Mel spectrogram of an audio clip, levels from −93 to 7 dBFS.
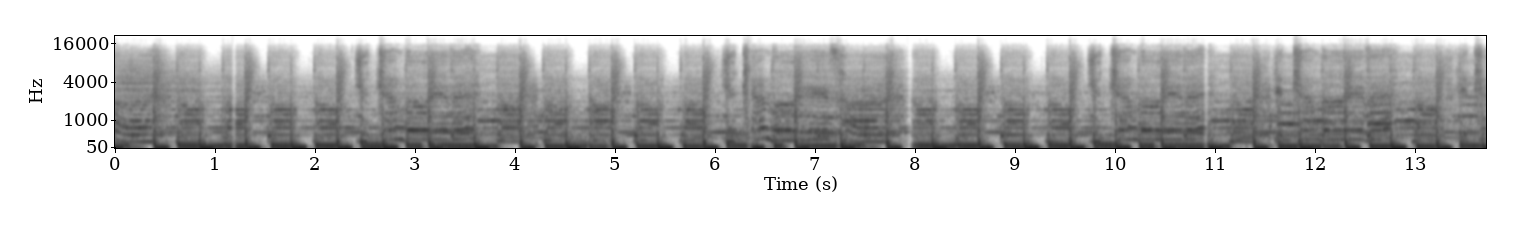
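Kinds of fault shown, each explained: Short concealed packet loss: About 40 ms of audio failed to arrive in time at 1.15–1.22, 6.31–6.38, 7.91–7.98 and 10.87–10.95 s, and the receiver bridged each gap by extending the preceding sound before fading back into the real signal. Each one is heard as a brief smear or wobble. There is no drop to silence and no sharp click, which separates it from an unconcealed dropout or a splice discontinuity.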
